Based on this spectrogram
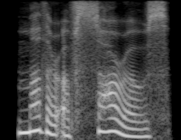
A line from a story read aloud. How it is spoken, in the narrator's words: Mercy breathed at him in disbelief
